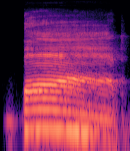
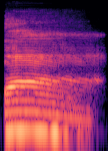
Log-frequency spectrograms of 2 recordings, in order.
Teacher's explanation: it comes from the very front of your mouth and the jaw goes forward and not on the back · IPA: æ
